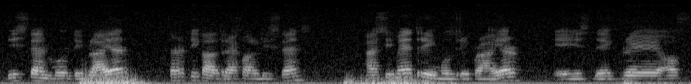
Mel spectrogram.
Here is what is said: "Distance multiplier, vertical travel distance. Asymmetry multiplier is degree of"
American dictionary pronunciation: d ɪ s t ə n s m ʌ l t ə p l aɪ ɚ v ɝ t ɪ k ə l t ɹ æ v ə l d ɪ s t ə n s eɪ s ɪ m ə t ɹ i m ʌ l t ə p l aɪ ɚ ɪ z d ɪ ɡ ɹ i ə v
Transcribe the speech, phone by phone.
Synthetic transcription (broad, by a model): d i s t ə n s m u l t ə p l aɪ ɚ f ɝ t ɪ k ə l t ɹ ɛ f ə l d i s t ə n s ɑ s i m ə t ɹ i m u l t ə p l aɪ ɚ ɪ s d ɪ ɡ ɹ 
